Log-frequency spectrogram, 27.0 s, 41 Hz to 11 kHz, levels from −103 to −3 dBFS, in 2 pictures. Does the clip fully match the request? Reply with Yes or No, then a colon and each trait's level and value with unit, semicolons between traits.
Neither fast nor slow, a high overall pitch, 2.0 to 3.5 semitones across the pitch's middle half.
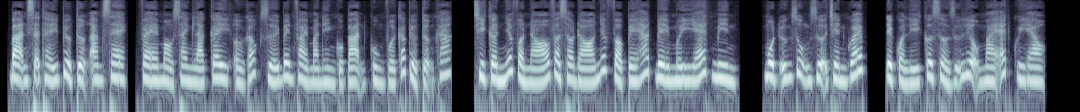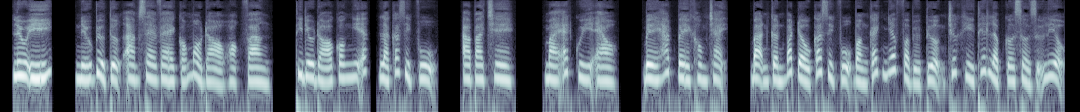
Yes: average, 220 wpm; high, 215 Hz; average, 3.2 semitones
